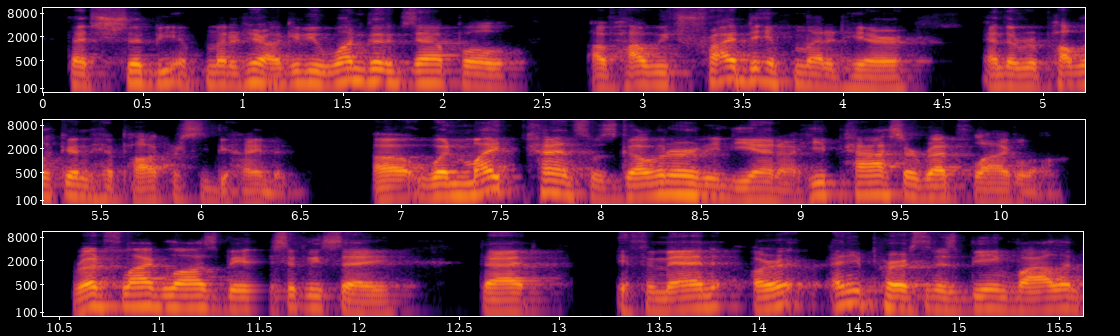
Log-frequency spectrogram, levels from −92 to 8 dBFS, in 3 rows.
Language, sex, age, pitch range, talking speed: English, male, 30-49, 110-140 Hz, 205 wpm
